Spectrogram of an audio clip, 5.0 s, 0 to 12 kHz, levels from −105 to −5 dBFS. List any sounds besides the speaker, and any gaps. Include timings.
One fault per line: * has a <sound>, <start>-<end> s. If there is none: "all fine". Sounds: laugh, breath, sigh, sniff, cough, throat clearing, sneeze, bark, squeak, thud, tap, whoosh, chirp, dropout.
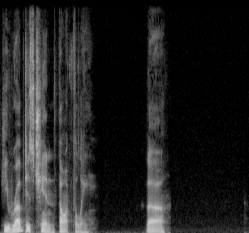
all fine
